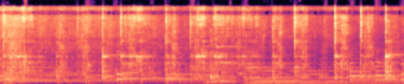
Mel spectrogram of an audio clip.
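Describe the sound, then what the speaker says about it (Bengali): Spices and dried red chilli paste frying in oil for a vegetarian doi potol, sizzling loudly with frequent metal spoon clinks and scrapes against the pan in an irregular rhythm. "এবার সব কিছু তেলের সাথে আবার কষিয়ে দেব।"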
